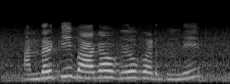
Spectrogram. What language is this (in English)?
Telugu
